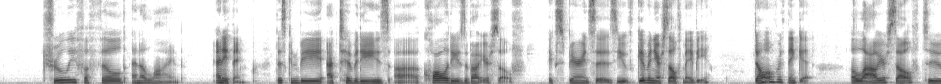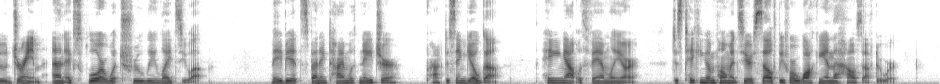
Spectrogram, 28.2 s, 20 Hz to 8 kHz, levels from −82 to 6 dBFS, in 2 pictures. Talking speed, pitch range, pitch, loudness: 125 wpm, 165-190 Hz, 180 Hz, -23 LUFS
